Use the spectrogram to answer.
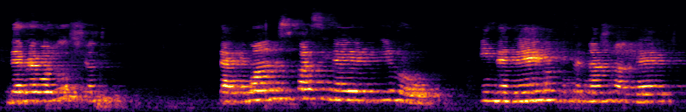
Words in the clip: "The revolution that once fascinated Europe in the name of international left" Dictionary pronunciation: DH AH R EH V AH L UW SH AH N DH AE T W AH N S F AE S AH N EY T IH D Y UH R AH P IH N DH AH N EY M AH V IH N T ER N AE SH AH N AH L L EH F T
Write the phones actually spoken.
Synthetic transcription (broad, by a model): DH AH R EH V AH L UW SH AH N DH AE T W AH N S F AE S AH N EY T IH D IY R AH IH N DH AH N EY M AH V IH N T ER N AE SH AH N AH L L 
